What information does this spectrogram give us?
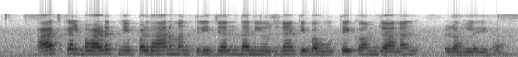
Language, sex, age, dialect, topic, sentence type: Magahi, female, 25-30, Western, banking, statement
